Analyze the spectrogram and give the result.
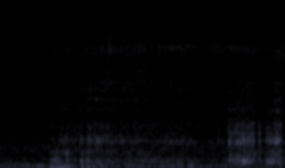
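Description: Fingertips and nails scratch along the front panel and top edge of a large, empty, open corrugated cardboard box. The result is a quiet, steady, low, rumbling scrape with a faint bright hiss, growing louder and rougher near the end.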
